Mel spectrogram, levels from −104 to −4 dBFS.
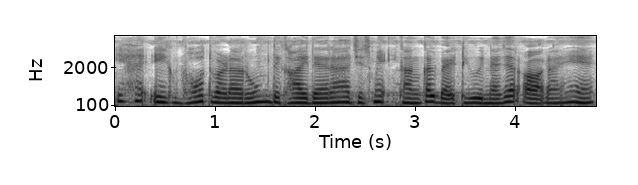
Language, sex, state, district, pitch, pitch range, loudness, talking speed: Hindi, female, Bihar, Jamui, 205 Hz, 195-225 Hz, -14 LUFS, 225 wpm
